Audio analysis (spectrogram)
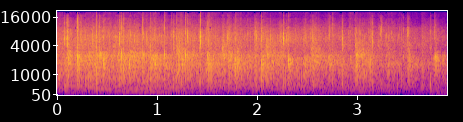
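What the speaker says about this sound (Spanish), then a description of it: "Fuertes los aplausos." Loud sustained applause from an audience at a congressional conference and diploma ceremony, dense clapping with sharp individual claps standing out, continuous throughout with no speech.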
